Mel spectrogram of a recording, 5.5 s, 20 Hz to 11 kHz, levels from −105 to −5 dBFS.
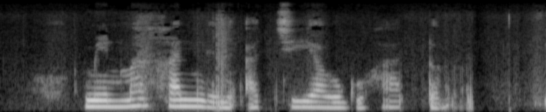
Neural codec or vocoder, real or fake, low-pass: none; real; 9.9 kHz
